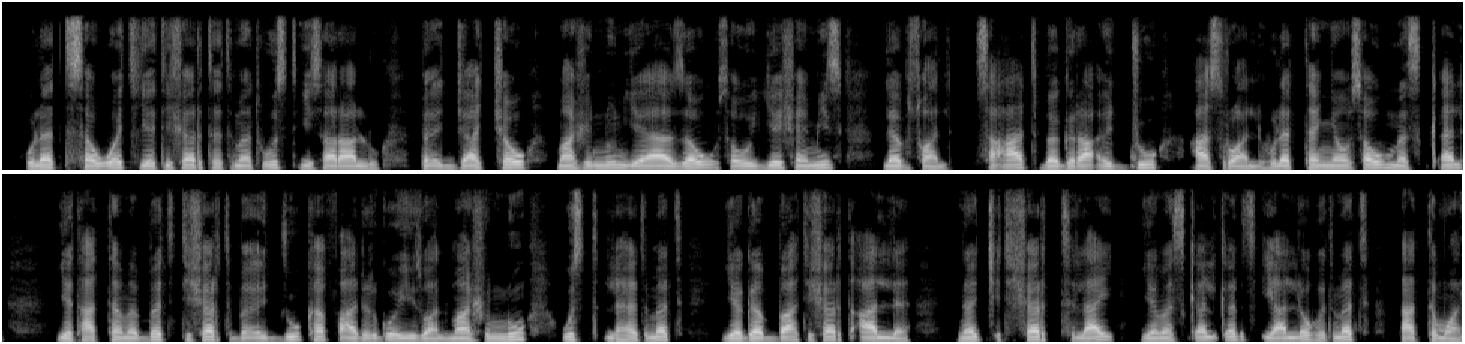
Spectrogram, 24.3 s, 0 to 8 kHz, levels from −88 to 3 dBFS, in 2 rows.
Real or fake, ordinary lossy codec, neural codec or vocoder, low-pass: real; MP3, 64 kbps; none; 7.2 kHz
